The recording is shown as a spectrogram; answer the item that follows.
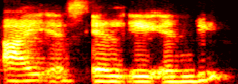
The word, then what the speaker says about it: island: abishek was also right Nikita can you please pronounce the word i s l a n d Island yes yes yes so s did you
